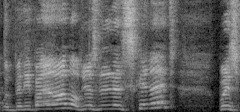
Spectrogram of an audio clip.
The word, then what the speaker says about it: Lynyrd Skynyrd: But that's pronounced Lynyrd Skynyrd.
